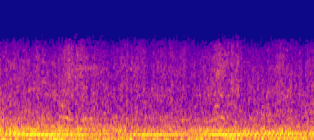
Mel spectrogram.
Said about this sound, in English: Subway train goes rumbling along back of the open bleachers behind center field.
